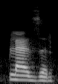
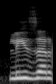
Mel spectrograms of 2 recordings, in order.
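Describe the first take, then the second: First: The first vowel sounds like 'e' in bed. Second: The first vowel sounds like 'ee' in see. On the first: The speaker calls it right. "प्लेजर का मतलब होता है आनंद" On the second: The speaker calls it wrong. "प्लीजर का नहीं होता"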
